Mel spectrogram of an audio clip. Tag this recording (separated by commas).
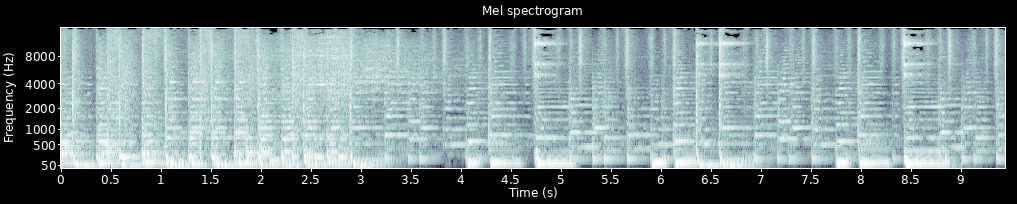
Music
